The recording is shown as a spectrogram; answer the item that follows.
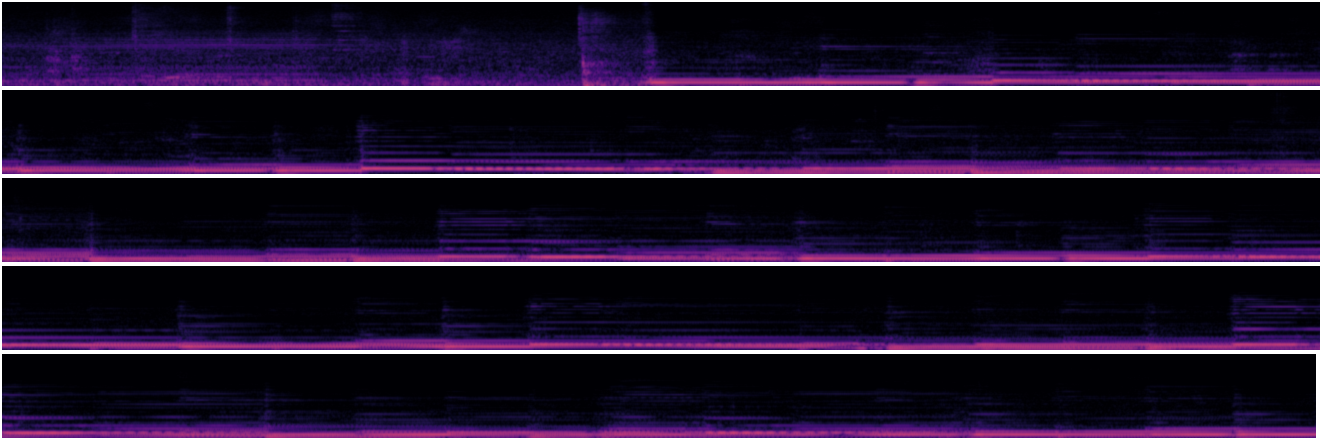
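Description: Live electric guitar picking a slow, repeating figure of ringing held notes, starting about three seconds in after a few seconds of crowd noise; an electric bass joins with low held notes about ten seconds in, drops out, and comes back near the end.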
